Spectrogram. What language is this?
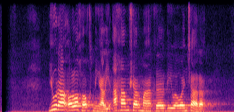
Sundanese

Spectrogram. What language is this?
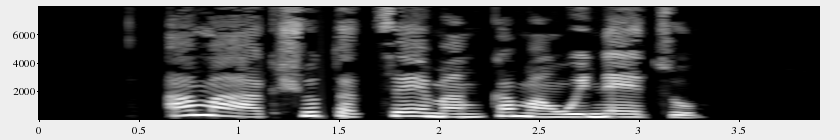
Corongo Ancash Quechua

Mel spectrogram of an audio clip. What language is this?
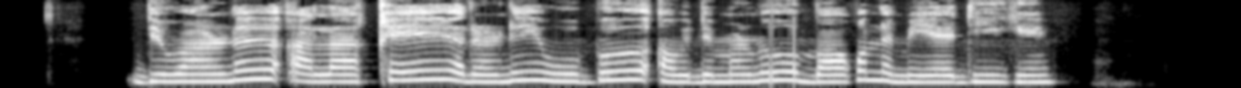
Pashto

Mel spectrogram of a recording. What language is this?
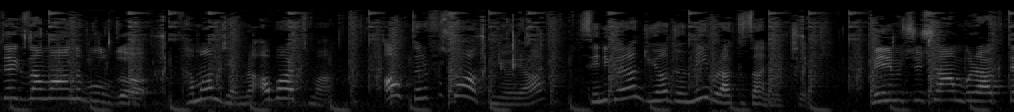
Turkish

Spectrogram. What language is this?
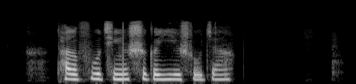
Chinese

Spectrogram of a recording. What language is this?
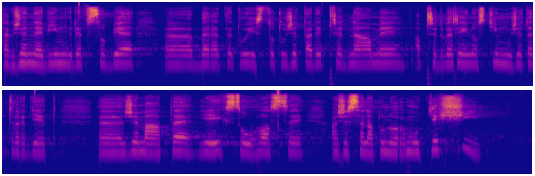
Czech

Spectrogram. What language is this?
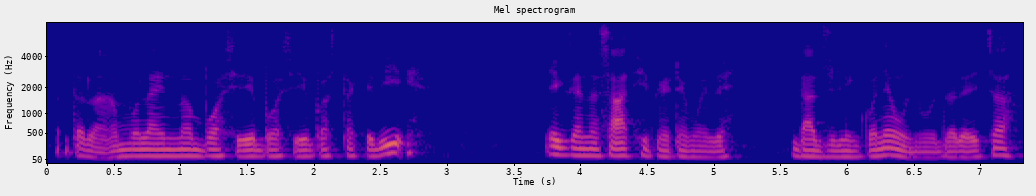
Nepali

